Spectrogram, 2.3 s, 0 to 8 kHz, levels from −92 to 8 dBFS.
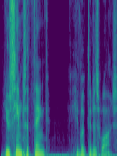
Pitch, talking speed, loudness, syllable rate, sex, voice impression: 110 Hz, 230 wpm, -20 LUFS, 5.5 syllables/s, male, very masculine, very middle-aged, very thick, very relaxed, very weak, very dark, very soft, very muffled, halting, very cool, intellectual, very sincere, very calm, very mature, very friendly, reassuring, very unique, very elegant, wild, very sweet, slightly lively, very kind, modest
